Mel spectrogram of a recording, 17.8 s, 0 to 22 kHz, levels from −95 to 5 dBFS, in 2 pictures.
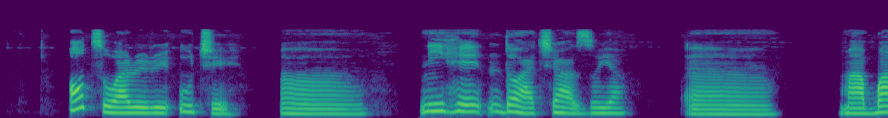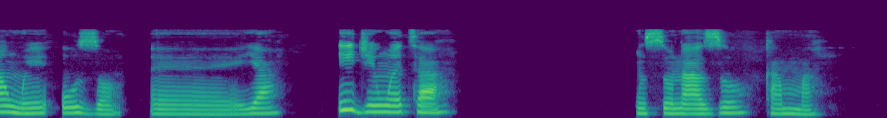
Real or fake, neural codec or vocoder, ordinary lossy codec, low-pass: real; none; none; none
